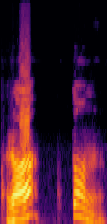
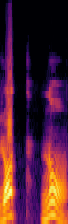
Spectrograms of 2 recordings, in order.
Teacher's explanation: যখন আমরা উচ্চারণ করেছি রত্ন, তখন এই তয়ের পরে কোনো স্বরধ্বনি উচ্চারিত হয়নি, এজন্য কিন্তু আমরা হসন্ত চিহ্ন বা হর্ষ চিহ্ন দিয়ে দিয়েছি, অর্থাৎ এর পরে কোনো স্বরধ্বনি উচ্চারিত হয়নি।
